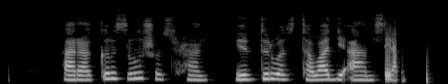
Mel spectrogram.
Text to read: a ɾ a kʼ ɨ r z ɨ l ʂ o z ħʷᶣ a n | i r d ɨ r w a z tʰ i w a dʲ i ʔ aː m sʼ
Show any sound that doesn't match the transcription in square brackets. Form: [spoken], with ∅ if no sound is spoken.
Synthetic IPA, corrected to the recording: a ɾ a kʼ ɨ r z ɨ l ʂ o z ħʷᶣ a n | i r d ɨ r w a z tʰ [a] w a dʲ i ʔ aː m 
